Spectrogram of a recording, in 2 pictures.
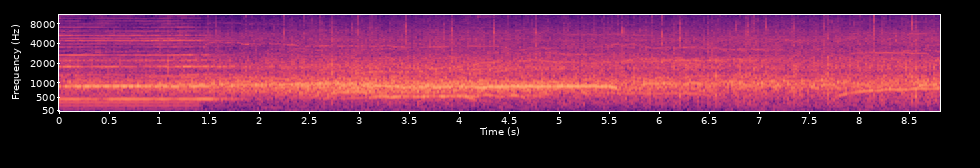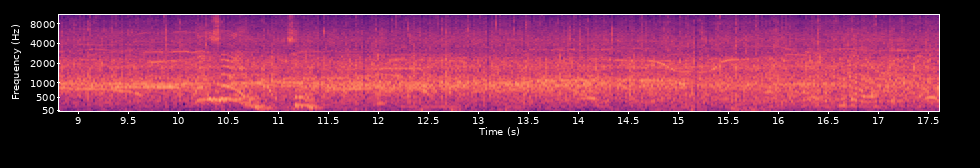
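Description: A large crowd cheers and whistles.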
